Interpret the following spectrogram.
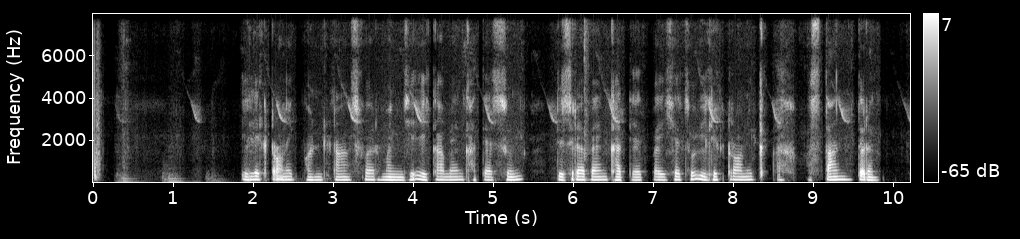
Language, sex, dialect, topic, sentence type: Marathi, male, Southern Konkan, banking, statement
